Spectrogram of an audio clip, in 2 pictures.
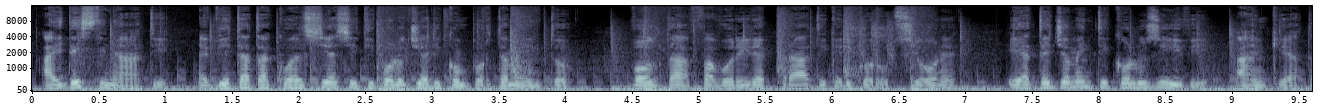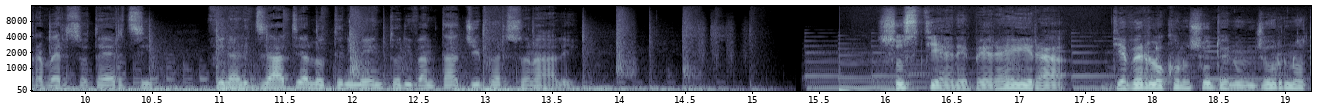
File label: Italian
